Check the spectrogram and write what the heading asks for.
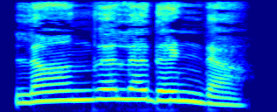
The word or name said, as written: ಲಾಂಗಲದಂಡ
